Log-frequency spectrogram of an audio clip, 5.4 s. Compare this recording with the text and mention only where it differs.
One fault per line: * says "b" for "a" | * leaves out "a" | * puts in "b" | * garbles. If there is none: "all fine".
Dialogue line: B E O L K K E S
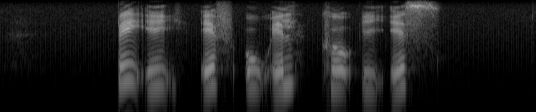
* puts in "F"
* leaves out "K"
